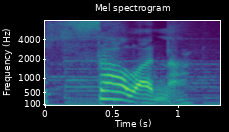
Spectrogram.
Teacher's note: si yo digo sábana, la sílaba tónica es sa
